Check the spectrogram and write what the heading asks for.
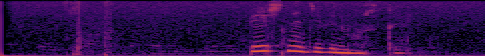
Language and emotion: Russian, neutral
